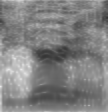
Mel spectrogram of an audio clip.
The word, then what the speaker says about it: Uranus: fourth largest moon of Uranus sometimes pronounced Uranus by those astronomy nerds discovered in October 1851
